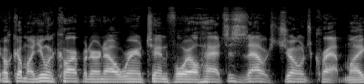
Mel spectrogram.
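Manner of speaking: mocking heckle, low and dismissive.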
